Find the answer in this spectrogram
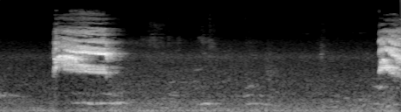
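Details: Parrot giving one rough, raspy squawk, then several seconds of near quiet before another harsh cry begins at the very end.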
